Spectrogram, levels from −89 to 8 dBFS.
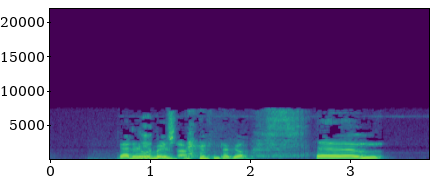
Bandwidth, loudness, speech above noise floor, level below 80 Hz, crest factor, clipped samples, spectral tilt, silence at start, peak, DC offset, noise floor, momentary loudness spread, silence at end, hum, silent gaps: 7.8 kHz; -14 LUFS; 43 dB; -60 dBFS; 14 dB; under 0.1%; -6.5 dB/octave; 0.7 s; 0 dBFS; under 0.1%; -56 dBFS; 14 LU; 0.5 s; none; none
